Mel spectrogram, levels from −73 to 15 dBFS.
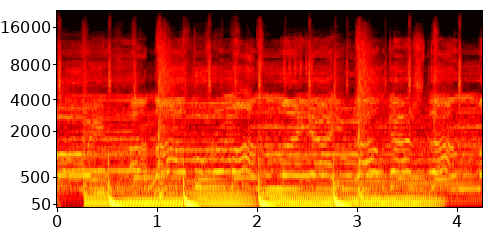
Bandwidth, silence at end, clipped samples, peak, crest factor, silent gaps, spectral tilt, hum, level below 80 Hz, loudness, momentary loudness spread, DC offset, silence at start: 18.5 kHz; 0 s; under 0.1%; 0 dBFS; 10 dB; none; -4.5 dB/octave; none; -14 dBFS; -12 LUFS; 3 LU; under 0.1%; 0 s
